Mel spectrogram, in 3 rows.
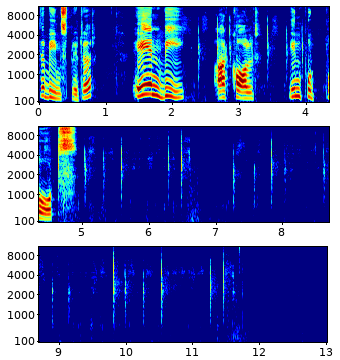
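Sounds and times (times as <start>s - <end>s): chalk tapping and scratching: 1.9s - 11.7s.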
